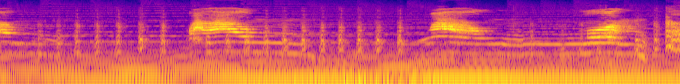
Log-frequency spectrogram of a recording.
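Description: A cartoonish video-game cat meows three times in loud, drawn-out cries over steady synthesized background music, the calls clear and close, each rising then falling.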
